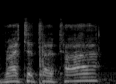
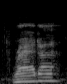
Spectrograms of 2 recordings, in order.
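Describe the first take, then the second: First: The name is said with all its syllables. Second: The name is clipped to a short form. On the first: "I've heard it pronounced different ways" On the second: "half the word is silent?"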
